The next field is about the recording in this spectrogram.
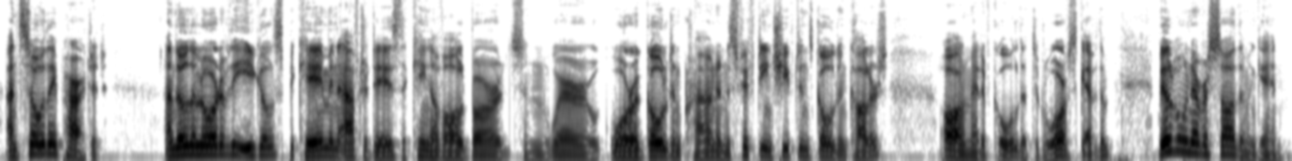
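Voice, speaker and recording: A man narrating an audiobook in a measured storytelling way, softening on descriptive passages. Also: mid-range voice, clean tone, no echo, studio quality. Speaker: audiobook reader.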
